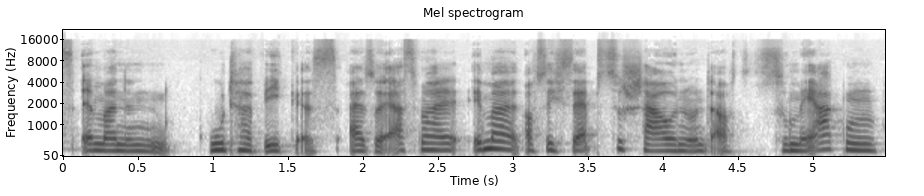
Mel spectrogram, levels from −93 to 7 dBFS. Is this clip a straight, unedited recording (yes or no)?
yes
